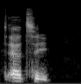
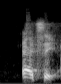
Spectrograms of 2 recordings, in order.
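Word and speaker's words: etc: I was at Etsy. – Etsy. Okay, that is Etsy, though. – But yeah, I've but called that, it Etsy.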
